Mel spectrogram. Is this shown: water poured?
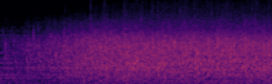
no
